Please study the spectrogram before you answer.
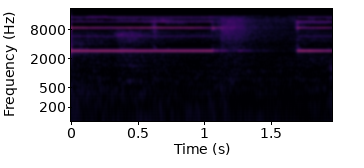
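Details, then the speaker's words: Digital multimeter in continuity mode, red (positive) and black (negative) probes touched together: steady high beep that briefly drops out and returns, display should read 00 ohms; the meter is working, before checking mobile phone speaker and ringer components. "अभी इस metre को red probe और black probe को जब मैं contact करता हूं, touch करता हूं, तो इसमें एक बीप की आवाज सुनाई देती है। इसे हम बोलते हैं बीप या कंटिन्यूटी।"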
